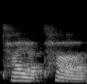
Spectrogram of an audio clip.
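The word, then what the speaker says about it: तद्यथा: And the Tayata, the TH, is more of a harder T.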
